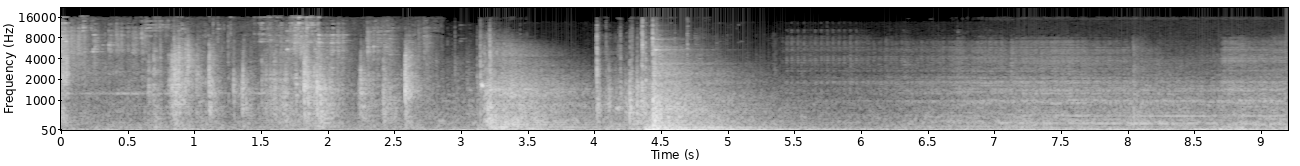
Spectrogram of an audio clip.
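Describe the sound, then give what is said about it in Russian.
Keys jangle and a door opens into a large, ivy-covered two-storey house, with a clattering metallic rattle, a heavier thud near the middle, and then a softer, lingering hiss. “Открывает дверь, медленно заходит в дом.”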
